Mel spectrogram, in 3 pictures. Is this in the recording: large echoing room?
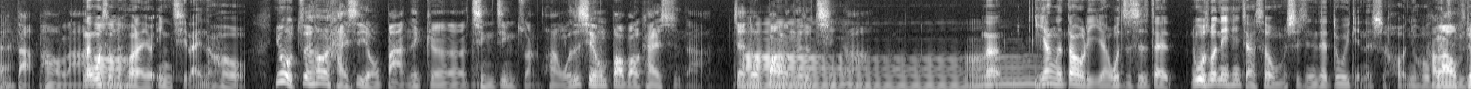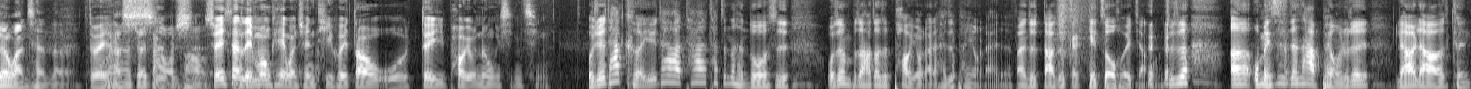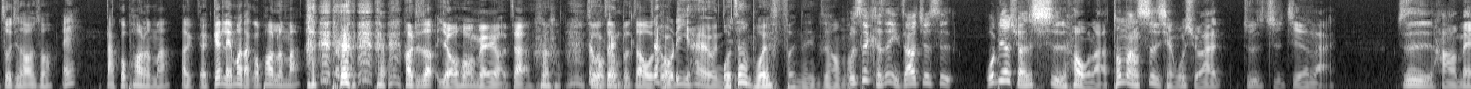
no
